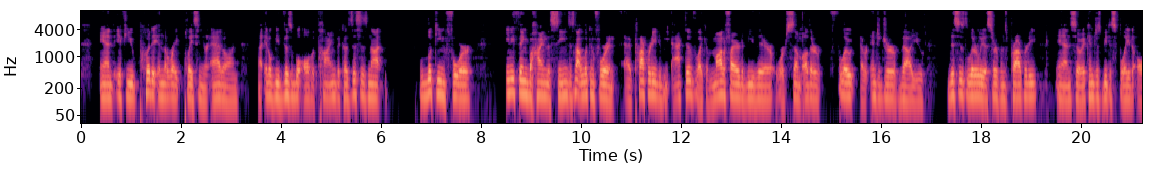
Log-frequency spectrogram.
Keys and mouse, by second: 4.1-4.7 drag, 6.8 click, 9.9 click, 11.1 click, 11.6 click, 14.5 middle click, 16.5 middle click, 18.1-19.3 drag, 19.3 typing, 19.8 middle click, 21.0 click.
